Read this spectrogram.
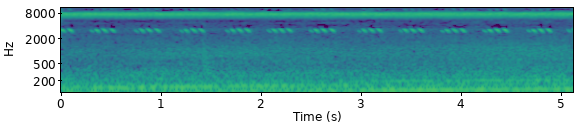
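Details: Evenly spaced cricket chirps, short pulsed trills coming about twice a second, set against a bright continuous insect drone and a soft low hum.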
